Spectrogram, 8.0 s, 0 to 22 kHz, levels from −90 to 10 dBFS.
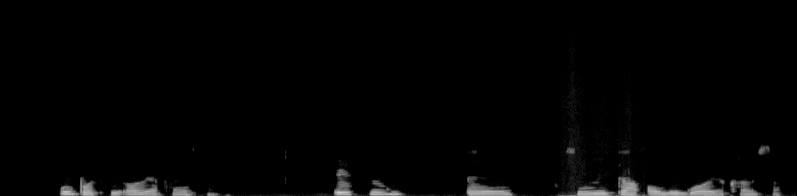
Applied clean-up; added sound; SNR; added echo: neural mask model DeepFilterNet 3.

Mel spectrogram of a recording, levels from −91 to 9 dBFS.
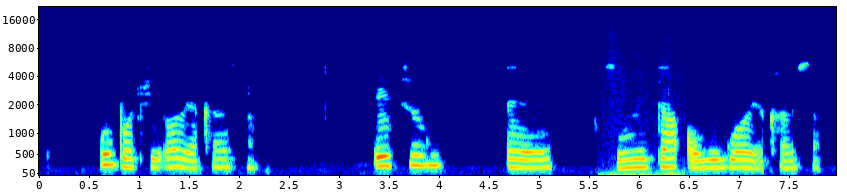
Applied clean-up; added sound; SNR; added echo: none; Wind; 12 dB; none.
